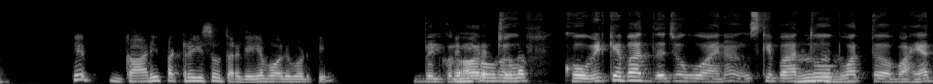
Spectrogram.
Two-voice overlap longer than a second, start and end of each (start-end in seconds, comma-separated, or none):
none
